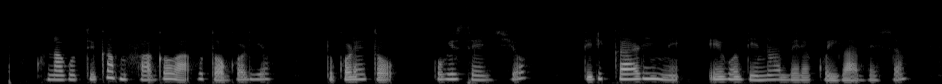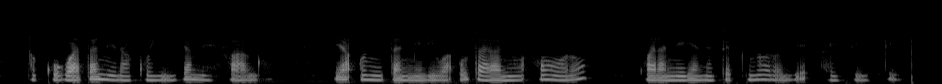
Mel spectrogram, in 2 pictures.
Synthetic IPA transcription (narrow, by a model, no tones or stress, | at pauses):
ɔnaɣotwikamofaɡɔwa̰ʔotɔ̰ɡɔɾja | dokoɾɛtɔ̰ | oɣesɛd͡ʒiɔ | ðiɾikaɾineː | ɣoðenabɛɾɛkoiɣa̰βɛʃa | nakoɣwataneɾakohiɡamefaɡɔ | ja̰ʔoɲitaneɾiwa̰ʔotaːɾaniwaɔɾɔ | kwaɾa̰neɾianatɛknɔɾɔ̰d͡ʒḭaisiti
